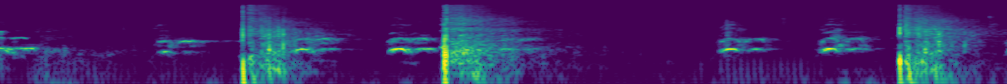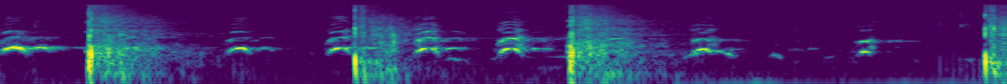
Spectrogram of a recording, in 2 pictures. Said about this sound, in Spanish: Hay un, link, no, perdón, un video, un video por ahí de unos fuegos artificiales que hay en Tampa. Unos fuegos artificiales que hubo en Tampa.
